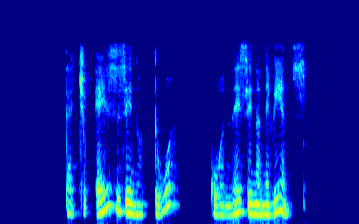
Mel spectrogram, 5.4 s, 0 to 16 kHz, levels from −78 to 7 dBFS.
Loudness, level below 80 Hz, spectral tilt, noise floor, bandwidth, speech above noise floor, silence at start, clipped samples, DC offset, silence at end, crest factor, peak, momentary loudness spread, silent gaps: -29 LUFS; -68 dBFS; -6 dB/octave; under -90 dBFS; 8 kHz; over 62 dB; 1 s; under 0.1%; under 0.1%; 0.8 s; 18 dB; -12 dBFS; 13 LU; 2.26-2.31 s, 2.73-3.17 s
